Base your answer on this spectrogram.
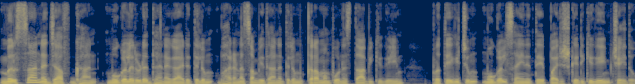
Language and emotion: Malayalam, neutral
